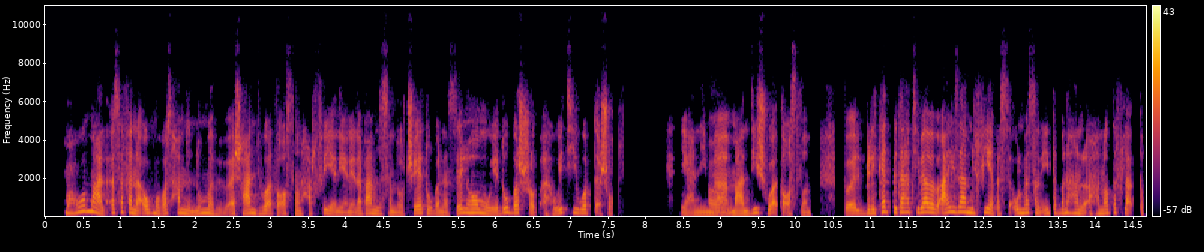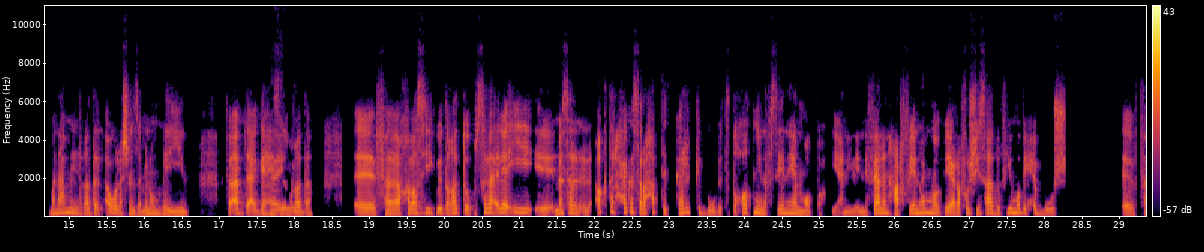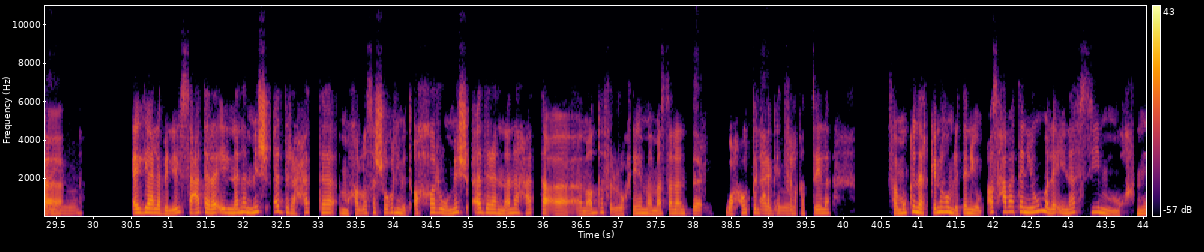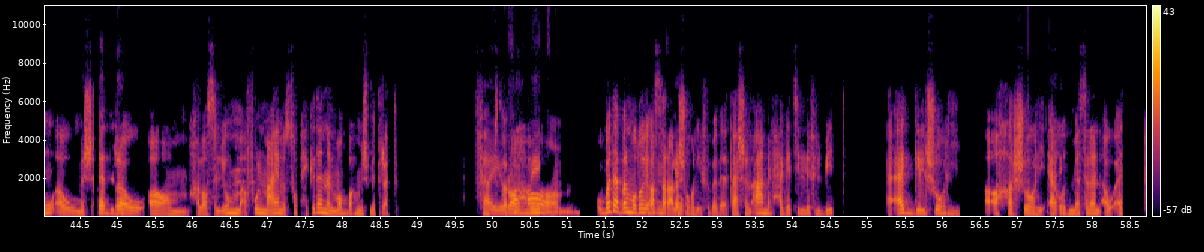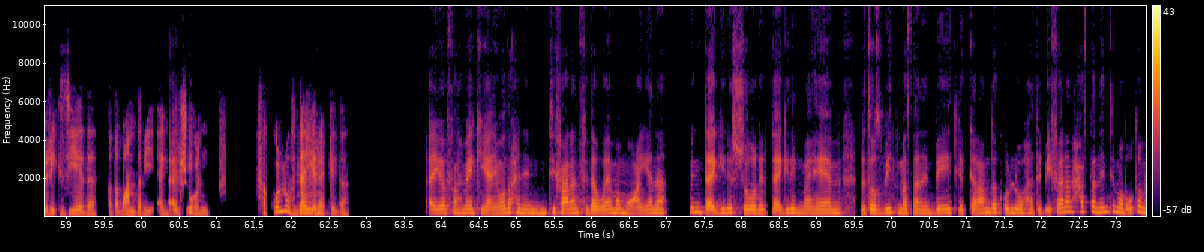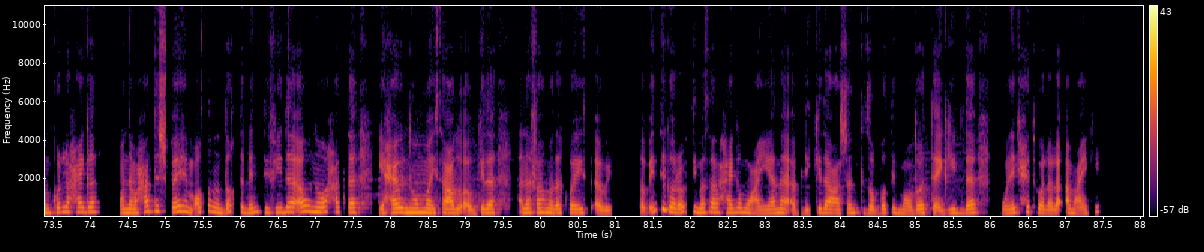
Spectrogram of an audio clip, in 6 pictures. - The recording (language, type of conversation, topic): Arabic, advice, إزاي بتأجّل المهام المهمة لآخر لحظة بشكل متكرر؟
- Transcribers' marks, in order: other background noise; in English: "البريكات"; tapping; unintelligible speech; in English: "break"; other street noise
